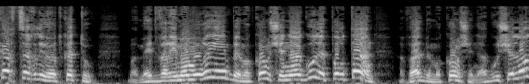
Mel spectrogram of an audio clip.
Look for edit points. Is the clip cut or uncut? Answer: cut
